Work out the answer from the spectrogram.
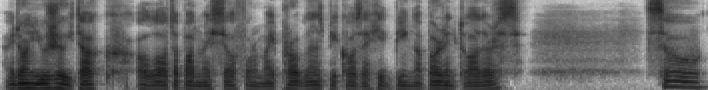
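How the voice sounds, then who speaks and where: A man acting as a young man with a fairly low voice, depressed and close to tears. He speaks haltingly and puts himself down as he opens up to his best friend. It has the feel of an intimate audio roleplay drama. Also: fairly bright tone. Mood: tearful, hesitant. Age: young adult. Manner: halting, self-deprecating, sighing. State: tearful.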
